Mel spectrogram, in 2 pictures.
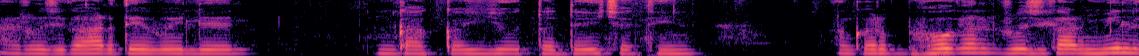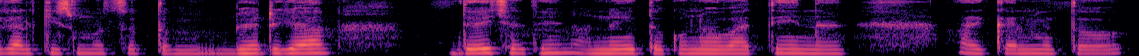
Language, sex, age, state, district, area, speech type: Maithili, female, 30-45, Bihar, Madhubani, rural, spontaneous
